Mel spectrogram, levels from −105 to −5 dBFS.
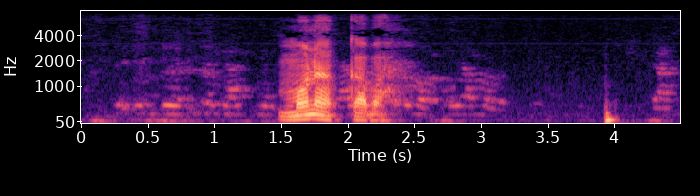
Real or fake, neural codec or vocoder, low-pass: real; none; 7.2 kHz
